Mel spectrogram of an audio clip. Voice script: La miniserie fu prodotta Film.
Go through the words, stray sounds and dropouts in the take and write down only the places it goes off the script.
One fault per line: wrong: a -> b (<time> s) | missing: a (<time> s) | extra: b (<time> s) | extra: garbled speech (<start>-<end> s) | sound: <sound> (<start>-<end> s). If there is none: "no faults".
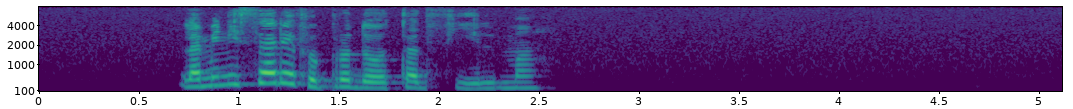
no faults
